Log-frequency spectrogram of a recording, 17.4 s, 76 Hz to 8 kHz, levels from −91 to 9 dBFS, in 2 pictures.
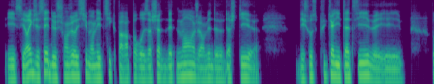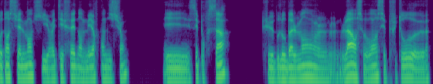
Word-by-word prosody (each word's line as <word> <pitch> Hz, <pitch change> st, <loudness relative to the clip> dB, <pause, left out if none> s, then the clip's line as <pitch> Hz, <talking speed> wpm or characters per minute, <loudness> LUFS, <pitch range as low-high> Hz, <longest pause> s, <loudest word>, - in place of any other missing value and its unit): et 100 Hz, 0 st, 0 dB
c'est 110 Hz, +3 st, -1 dB
vrai 125 Hz, +4 st, +7 dB
que 135 Hz, -, 0 dB
j'essaie 115 Hz, +5 st, +3 dB
de 115 Hz, -2 st, +3 dB
changer 115 Hz, +3 st, 0 dB
aussi 120 Hz, +2 st, +2 dB
mon 105 Hz, -3 st, 0 dB
éthique 110 Hz, +3 st, -1 dB
par 105 Hz, -4 st, 0 dB
rapport 100 Hz, +2 st, -3 dB
aux 100 Hz, 0 st, -1 dB
achats 100 Hz, +4 st, +1 dB
de 100 Hz, 0 st, -8 dB
vêtements. 115 Hz, +4 st, 0 dB
J'ai 95 Hz, -3 st, -3 dB
envie 95 Hz, +3 st, -2 dB
de 95 Hz, -2 st, -3 dB
d'acheter, 105 Hz, +4 st, -1 dB
heu, 95 Hz, -1 st, -6 dB, 0.8 s
des 100 Hz, -, -2 dB
choses 110 Hz, +2 st, -2 dB
plus 120 Hz, -, -8 dB
qualitatives 120 Hz, 0 st, +3 dB
et 90 Hz, 0 st, -2 dB
et 80 Hz, -, -9 dB, 0.6 s
potentiellement 110 Hz, 0 st, +1 dB
qui 95 Hz, -4 st, -4 dB
ont 95 Hz, -, -3 dB
été 95 Hz, +2 st, -3 dB
faites 105 Hz, +2 st, 0 dB
dans 95 Hz, -2 st, -2 dB
de 85 Hz, -, -5 dB
meilleures 100 Hz, +2 st, 0 dB
conditions 100 Hz, +5 st, -4 dB, 0.7 s
et 90 Hz, -1 st, 0 dB
c'est 85 Hz, -, -6 dB
pour -, -, -12 dB
ça, 125 Hz, +4 st, +3 dB, 0.7 s
que, 95 Hz, -, -3 dB
globalement, 100 Hz, +3 st, +2 dB
heu, 90 Hz, 0 st, -4 dB, 0.3 s
là, 115 Hz, +4 st, +7 dB
en 110 Hz, -, +4 dB
ce 100 Hz, -, -5 dB
moment, 100 Hz, +4 st, 0 dB
c'est 110 Hz, -3 st, -5 dB
plutôt, 105 Hz, +3 st, -1 dB
heu, 85 Hz, 0 st, -2 dB
105 Hz, 175 wpm, -24 LUFS, 95-115 Hz, 0.8 s, vrai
